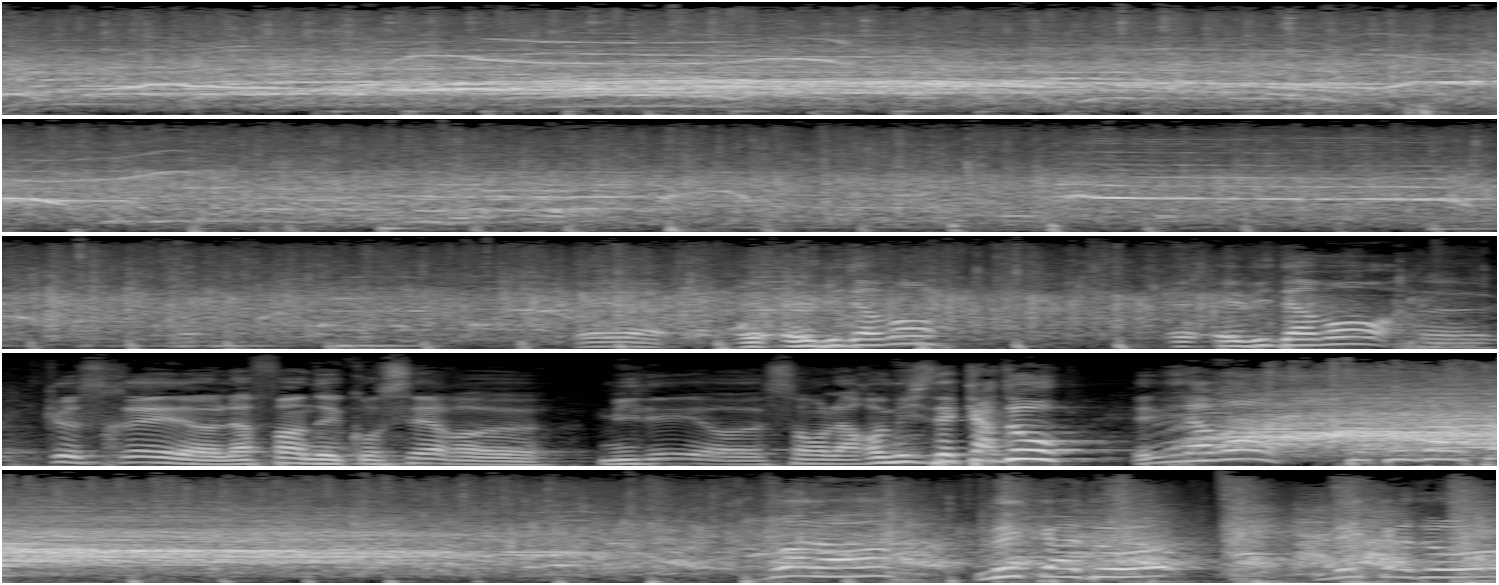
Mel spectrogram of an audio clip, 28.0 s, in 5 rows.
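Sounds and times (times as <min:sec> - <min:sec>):
cheers and whoops at a concert: 0:00.0 - 0:11.6, 0:12.3 - 0:14.2, 0:21.3 - 0:26.0
large audience applauding at a concert: 0:00.0 - 0:17.0, 0:21.4 - 0:28.0
speech: 0:14.1 - 0:14.9, 0:15.6 - 0:22.6, 0:25.3 - 0:28.0.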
